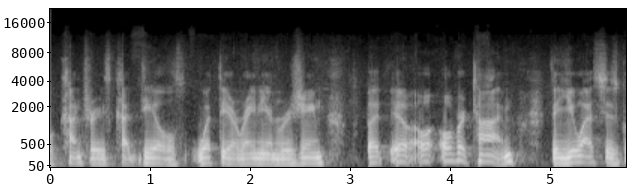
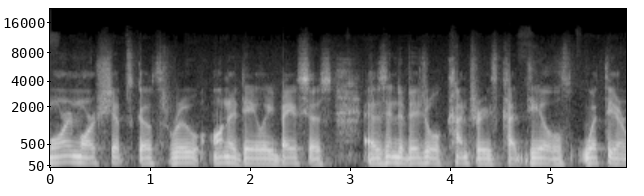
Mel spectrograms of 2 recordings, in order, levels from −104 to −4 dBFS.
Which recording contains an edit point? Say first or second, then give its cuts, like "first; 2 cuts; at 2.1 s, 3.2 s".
first; 1 cut; at 2.9 s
